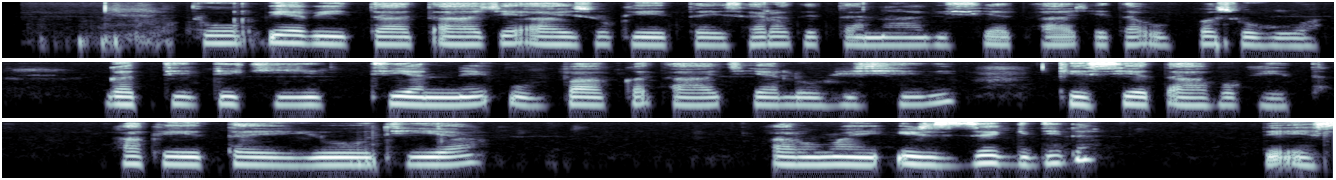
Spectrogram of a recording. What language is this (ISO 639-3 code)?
wal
